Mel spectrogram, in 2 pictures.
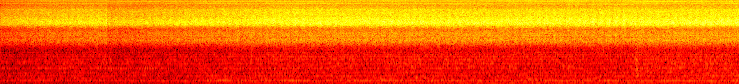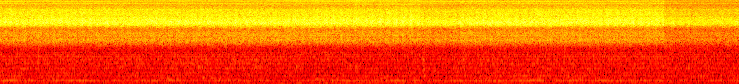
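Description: Chorus of cicadas, a steady, shrill, high-pitched drone that swells over the first few seconds and then holds.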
